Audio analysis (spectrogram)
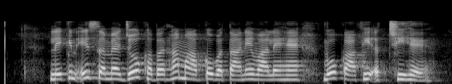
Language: Hindi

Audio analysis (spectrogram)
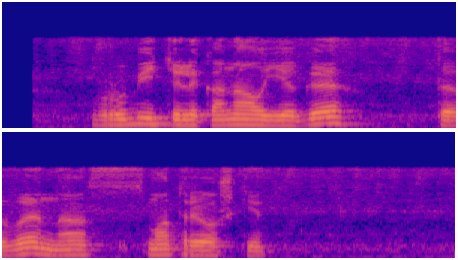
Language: Russian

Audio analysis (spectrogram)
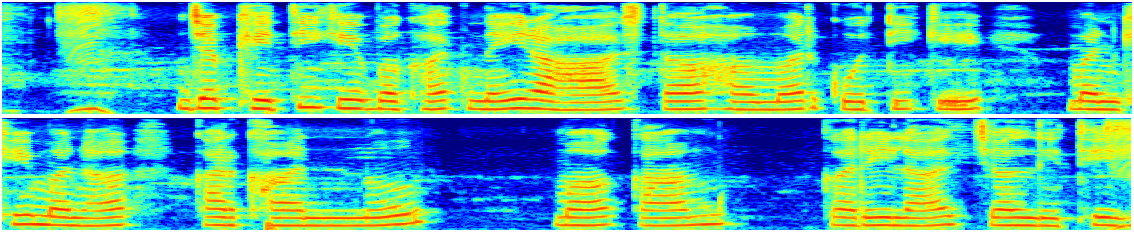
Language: Chhattisgarhi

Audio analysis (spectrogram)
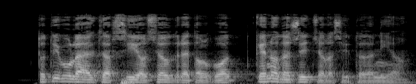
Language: Catalan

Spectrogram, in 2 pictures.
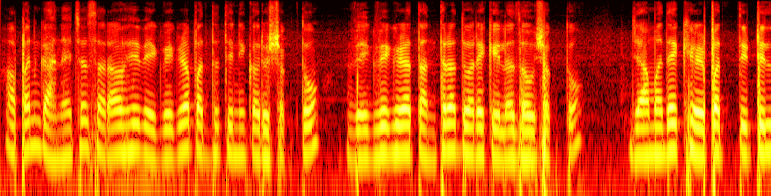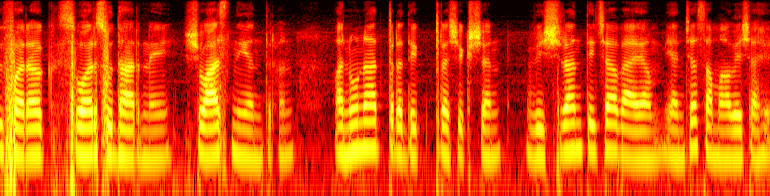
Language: Marathi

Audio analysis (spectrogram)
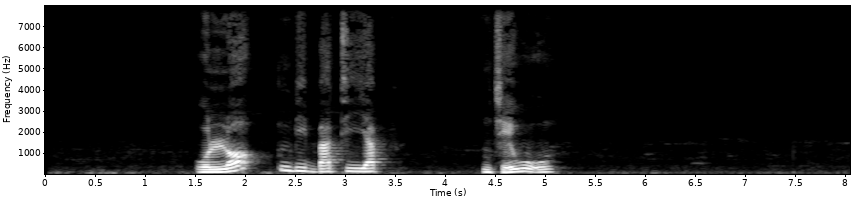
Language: Mungaka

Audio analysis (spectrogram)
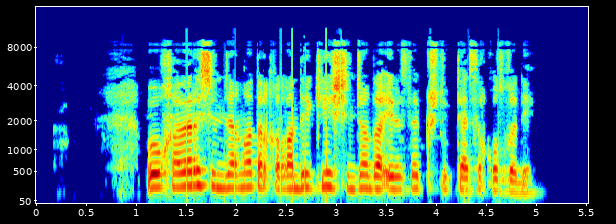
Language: Uyghur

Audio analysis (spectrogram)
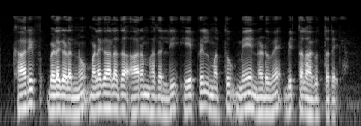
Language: Kannada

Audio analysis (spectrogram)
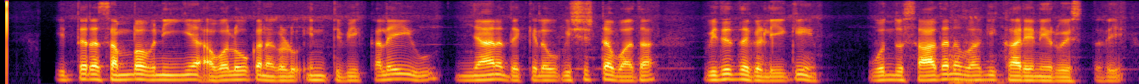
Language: Kannada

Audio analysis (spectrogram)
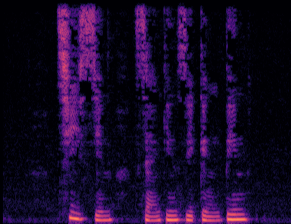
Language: Cantonese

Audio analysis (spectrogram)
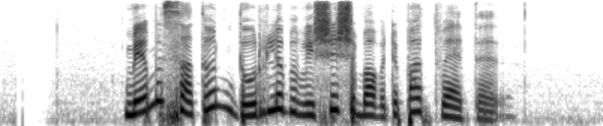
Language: Sinhala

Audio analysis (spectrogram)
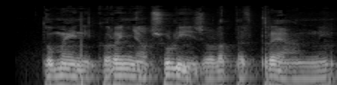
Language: Italian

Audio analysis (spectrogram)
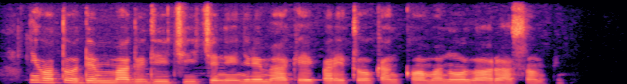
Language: Igbo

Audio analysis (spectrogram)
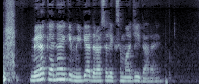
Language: Urdu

